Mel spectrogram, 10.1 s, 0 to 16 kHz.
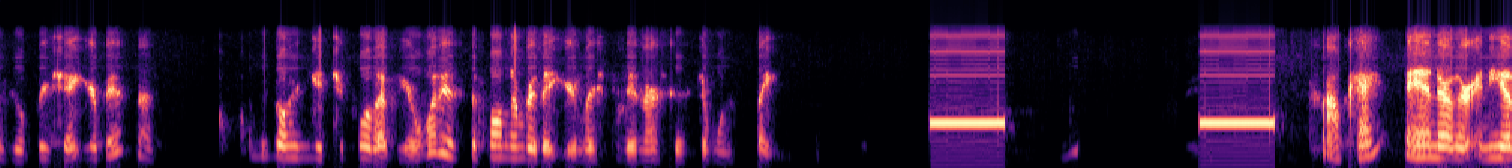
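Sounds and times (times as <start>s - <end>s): censor bleep tones: 6.2s - 6.8s, 8.0s - 8.6s.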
